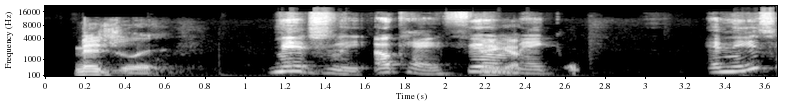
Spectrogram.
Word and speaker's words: Midgley: pronounce it. It's Miggley, right? Migley.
